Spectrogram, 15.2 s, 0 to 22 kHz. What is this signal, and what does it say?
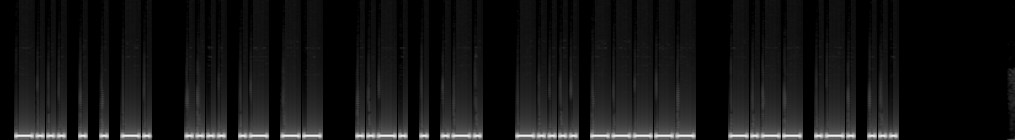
Morse code, heard as a keyed tone, about 15 wpm, 700 Hz. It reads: BEEN HAM FER 60 YRS
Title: Practice QSO - Exchange 3 - More Info - 15wpm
